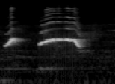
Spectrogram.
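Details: Pet cockatiel whistling happily while head dancing: a short rising whistle, then a longer level whistle that dips at the end, clear and tonal, indoors with no other sounds.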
